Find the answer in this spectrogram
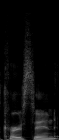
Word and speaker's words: Kirsten: my name said like I don't really like being called Kristen or ksten or all them say my name Kiren but if someone messes it up I'll be like hey it is Kirsten but also if someone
